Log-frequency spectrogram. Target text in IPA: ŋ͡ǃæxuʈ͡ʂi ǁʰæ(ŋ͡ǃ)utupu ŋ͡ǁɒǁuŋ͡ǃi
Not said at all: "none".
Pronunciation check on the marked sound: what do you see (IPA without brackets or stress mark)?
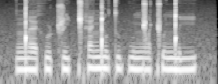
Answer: ŋ͡ǃ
